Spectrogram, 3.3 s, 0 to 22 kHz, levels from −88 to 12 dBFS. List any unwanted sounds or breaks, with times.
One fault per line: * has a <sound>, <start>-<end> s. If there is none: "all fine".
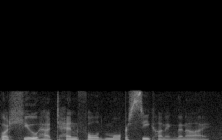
* has a dropout, 1.8-1.9 s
